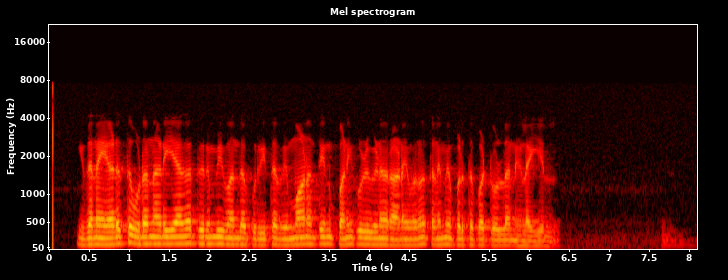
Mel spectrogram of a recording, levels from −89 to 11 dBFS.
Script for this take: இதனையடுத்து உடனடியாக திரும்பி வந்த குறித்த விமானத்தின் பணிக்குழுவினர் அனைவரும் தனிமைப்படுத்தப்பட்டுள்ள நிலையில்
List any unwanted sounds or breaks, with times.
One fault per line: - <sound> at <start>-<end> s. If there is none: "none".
none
